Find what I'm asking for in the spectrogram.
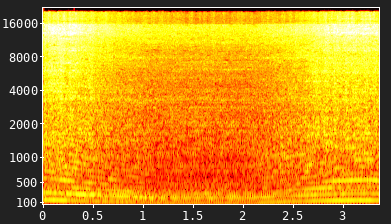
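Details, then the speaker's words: Honda Revo injection before repair, after stalling five minutes into a ride. Pump pressure rose slowly from 0 to 40; revved to the limiter, pressure sinks steadily to zero. The revs sag and waver from fuel starvation. "Ketika kita tergas, nah seperti ini makin down, makin down hingga ke angka nol anjlok."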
